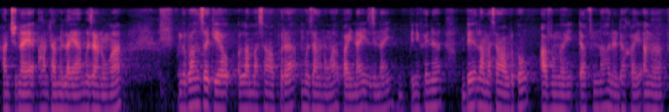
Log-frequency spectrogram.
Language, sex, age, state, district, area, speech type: Bodo, male, 18-30, Assam, Chirang, rural, spontaneous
